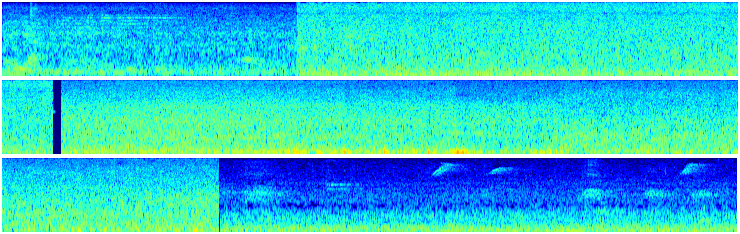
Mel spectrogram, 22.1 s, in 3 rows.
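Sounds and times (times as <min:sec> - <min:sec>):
birds chirping: 0:00.4 - 0:02.0
heavy rain hissing: 0:03.0 - 0:16.9.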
